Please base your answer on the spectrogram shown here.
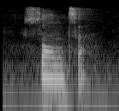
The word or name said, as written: solnce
